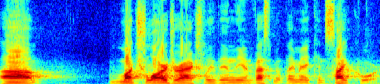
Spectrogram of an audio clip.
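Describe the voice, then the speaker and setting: The recording is very clean, with a silent background. A man with a Texan accent speaks at a moderate pace. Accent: Texan American. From Texas, United States. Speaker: software integration presenter. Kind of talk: conference talk.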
